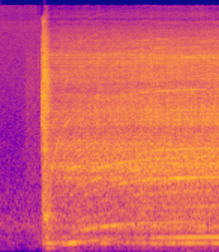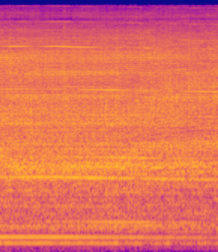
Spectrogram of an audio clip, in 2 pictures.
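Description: A sharp click, then an even whirring spin that climbs and holds a steady pitch: the starter engages and free-spins on the bench.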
